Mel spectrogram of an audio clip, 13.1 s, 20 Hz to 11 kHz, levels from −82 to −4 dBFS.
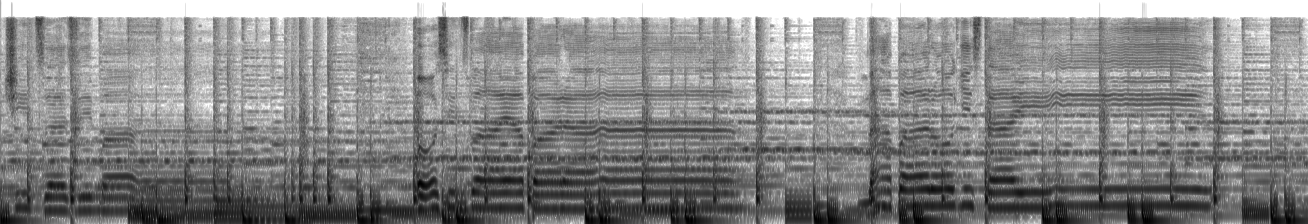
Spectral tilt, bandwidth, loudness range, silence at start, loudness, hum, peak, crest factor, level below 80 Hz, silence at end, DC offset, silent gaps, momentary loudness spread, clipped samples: -5 dB/octave; 9.2 kHz; 2 LU; 0 s; -13 LUFS; none; 0 dBFS; 12 dB; -18 dBFS; 0 s; under 0.1%; none; 6 LU; under 0.1%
